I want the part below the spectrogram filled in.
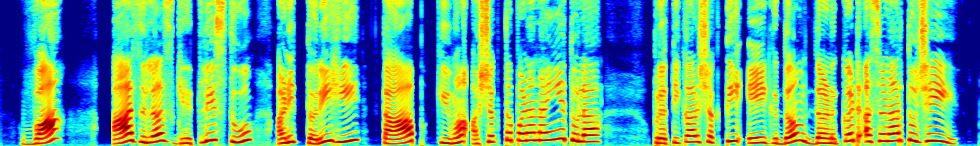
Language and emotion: Marathi, surprised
